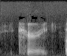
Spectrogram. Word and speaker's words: Keurig: And the great thing about this, I'm probably mispronouncing it, the Keurig or whatever. – A Keurig? – Keurig, okay.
